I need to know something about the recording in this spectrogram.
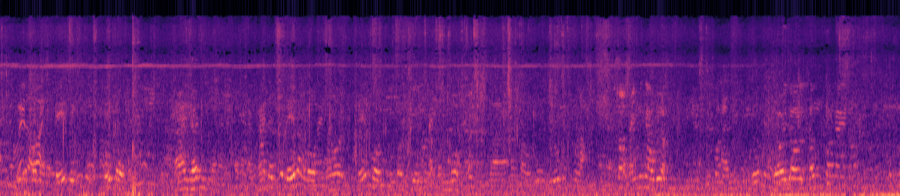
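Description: Men talk with animation close by, outdoors.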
